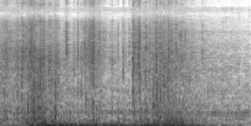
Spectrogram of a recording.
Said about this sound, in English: Andy swung the shovel, but as he connected, a small explosion sent him back.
